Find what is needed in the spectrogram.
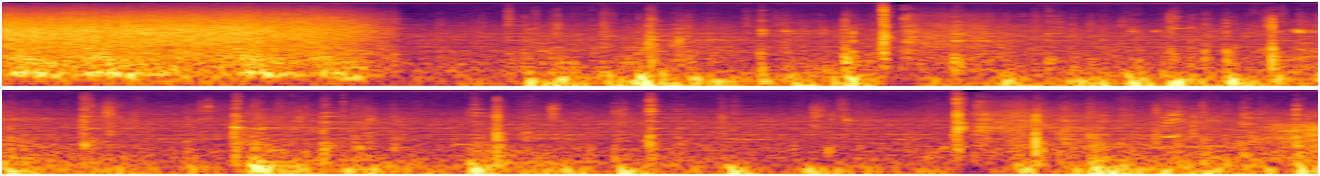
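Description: Audience clapping that cuts off suddenly about two seconds in. Then a badminton rally in a quiet hall: a string of sharp racket strikes on the shuttlecock, with the hardest hits about four and a half and eleven and a half seconds in.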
